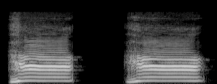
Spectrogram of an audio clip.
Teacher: এই অক্ষরটা কোন জায়গা থেকে উচ্চারিত হবে, গলার শুরু থেকে হা, এক আলিফটা নিয়ে উচ্চারণ করব, হা, হা।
